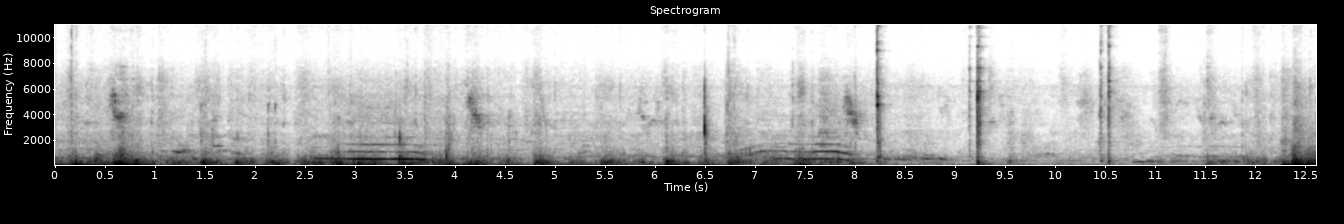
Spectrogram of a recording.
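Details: Jersey-Friesian cross cow, offered for sale in Pakistan, 19 February 2025, giving a couple of drawn-out tonal moos, steady then slightly bending, among sharp knocks and clicks over a noisy farm background.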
